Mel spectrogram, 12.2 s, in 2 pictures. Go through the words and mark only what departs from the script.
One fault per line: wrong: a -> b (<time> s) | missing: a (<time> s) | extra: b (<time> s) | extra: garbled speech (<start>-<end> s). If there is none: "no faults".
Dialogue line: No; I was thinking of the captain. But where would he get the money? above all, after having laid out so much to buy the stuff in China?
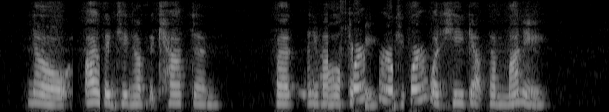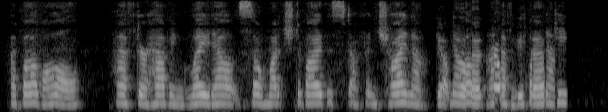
missing: was (1.0 s)
extra: garbled speech (3.1-4.0 s)
extra: garbled speech (10.4-11.8 s)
